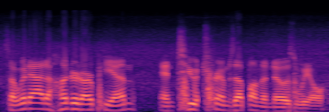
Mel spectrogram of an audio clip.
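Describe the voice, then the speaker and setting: Male flight instructor, mid-pitched, easygoing and instructive, on a headset with light engine noise behind. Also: expressive, fast, a bit bright, low-quality recording. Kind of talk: hands-on instruction, casual cockpit talk. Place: inside small aircraft in flight. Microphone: aviation headset. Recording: cockpit intercom with engine drone.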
